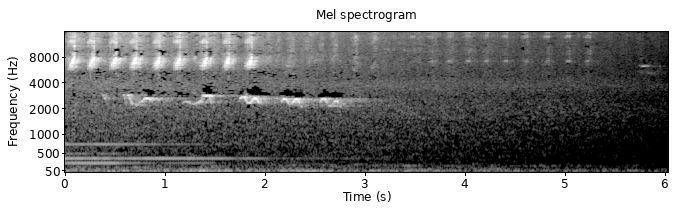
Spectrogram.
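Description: Crickets chirping in a fast, even pulse, with a brief warbling bird call in the first half, over fading held notes of new-age music; everything fades out toward the end.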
